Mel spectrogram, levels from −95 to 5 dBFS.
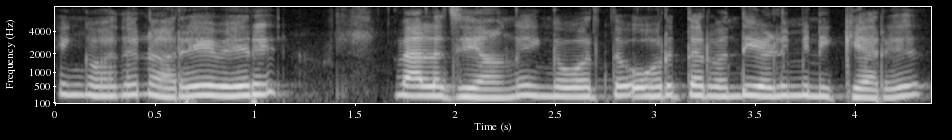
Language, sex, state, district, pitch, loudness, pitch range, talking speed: Tamil, female, Tamil Nadu, Kanyakumari, 250 Hz, -15 LUFS, 235-260 Hz, 165 wpm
